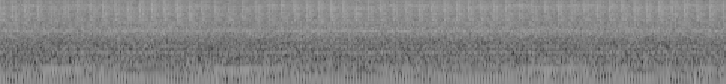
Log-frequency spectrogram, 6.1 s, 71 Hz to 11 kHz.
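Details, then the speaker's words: Honda Civic with swapped D16Y8 engine, after valve lash adjusted to spec, not fully warmed: steady idle with a fast, light clatter over the hum; ticking still loud, owner suspects the injectors, not confirmed. "Not really sure if it sounds that much different. I mean, it's still ticking quite loud. Could very well just be the injectors."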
